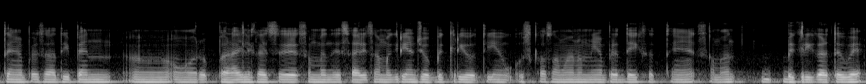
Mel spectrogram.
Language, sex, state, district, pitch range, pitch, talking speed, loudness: Hindi, male, Bihar, Muzaffarpur, 110-115 Hz, 115 Hz, 200 wpm, -22 LUFS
